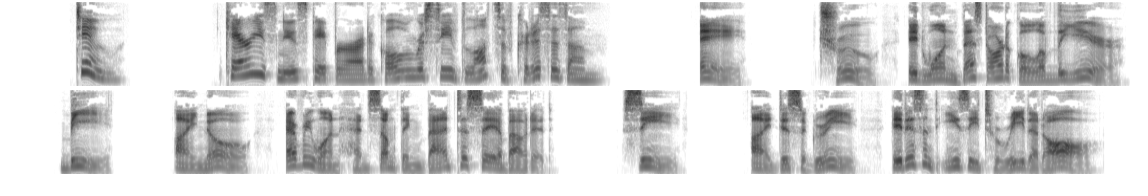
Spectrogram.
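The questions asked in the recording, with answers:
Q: Carrie's newspaper article received lots of criticism.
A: B: I know, everyone had something bad to say about it.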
